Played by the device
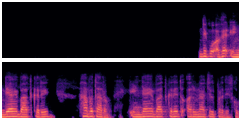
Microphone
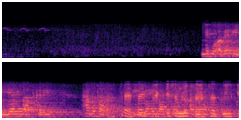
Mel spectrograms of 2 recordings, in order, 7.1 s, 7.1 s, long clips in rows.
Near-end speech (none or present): present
